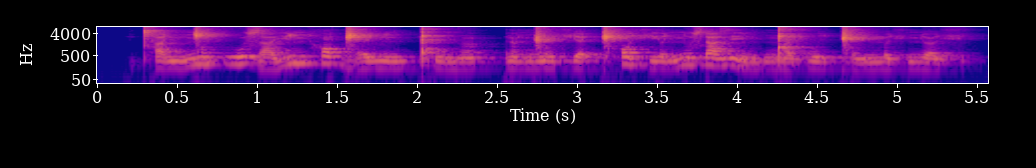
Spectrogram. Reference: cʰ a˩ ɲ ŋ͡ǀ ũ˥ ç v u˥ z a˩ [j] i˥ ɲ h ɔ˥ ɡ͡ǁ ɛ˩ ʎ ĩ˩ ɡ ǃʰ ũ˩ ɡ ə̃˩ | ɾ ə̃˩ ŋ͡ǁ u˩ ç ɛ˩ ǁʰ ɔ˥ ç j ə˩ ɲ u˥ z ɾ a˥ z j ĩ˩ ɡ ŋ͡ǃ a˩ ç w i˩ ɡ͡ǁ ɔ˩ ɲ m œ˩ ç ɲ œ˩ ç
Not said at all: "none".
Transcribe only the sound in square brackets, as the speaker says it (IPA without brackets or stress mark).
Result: j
